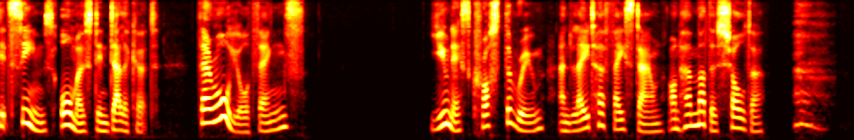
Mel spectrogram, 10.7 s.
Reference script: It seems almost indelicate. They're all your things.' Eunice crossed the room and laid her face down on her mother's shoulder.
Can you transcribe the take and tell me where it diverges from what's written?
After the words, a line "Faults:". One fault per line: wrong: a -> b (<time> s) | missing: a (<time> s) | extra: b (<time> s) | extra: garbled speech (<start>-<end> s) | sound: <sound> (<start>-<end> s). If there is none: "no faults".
It seems almost indelicate. They're all your things.' Eunice crossed the room and laid her face down on her mother's shoulder.
Faults:
sound: sigh (9.9-10.5 s)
